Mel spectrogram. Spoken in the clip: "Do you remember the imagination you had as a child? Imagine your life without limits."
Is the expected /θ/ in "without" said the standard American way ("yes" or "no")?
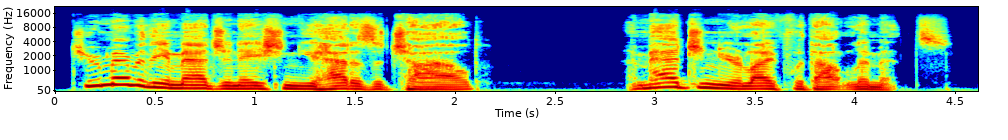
yes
